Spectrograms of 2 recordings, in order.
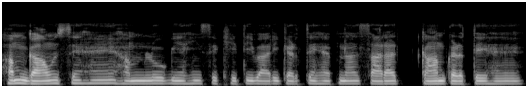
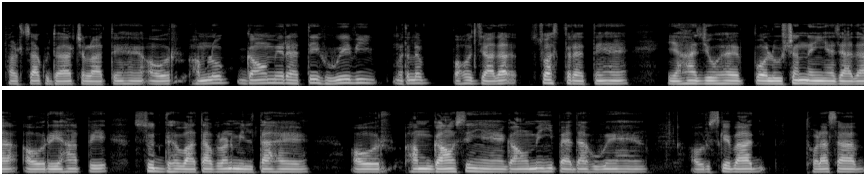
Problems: none marked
